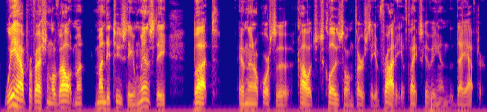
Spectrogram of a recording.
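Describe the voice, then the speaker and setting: A gravelly, sharp, fairly low male voice with no room sound belongs to a middle-aged man lecturing a college math class. Congested and prone to digressions, the chatty instructor often pauses to ask "okay?"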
